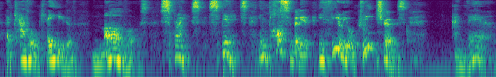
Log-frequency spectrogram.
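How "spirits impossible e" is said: ordinary delivery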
